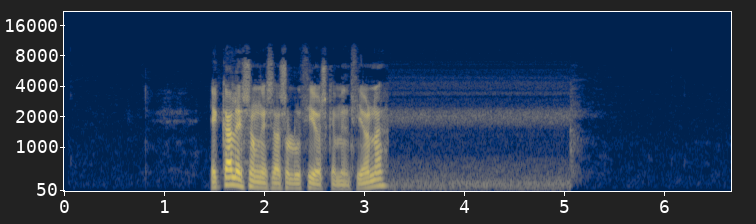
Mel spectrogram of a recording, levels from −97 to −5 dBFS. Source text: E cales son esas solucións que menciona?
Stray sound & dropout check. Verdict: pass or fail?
pass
